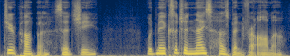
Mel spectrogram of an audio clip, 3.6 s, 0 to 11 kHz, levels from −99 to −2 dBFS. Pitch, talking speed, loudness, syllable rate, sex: 120 Hz, 200 wpm, -18 LUFS, 5.3 syllables/s, male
